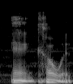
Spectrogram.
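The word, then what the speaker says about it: Ankoan: place, the wave, blade, and Cohen. That'd be the right way to say it, and Cohen.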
